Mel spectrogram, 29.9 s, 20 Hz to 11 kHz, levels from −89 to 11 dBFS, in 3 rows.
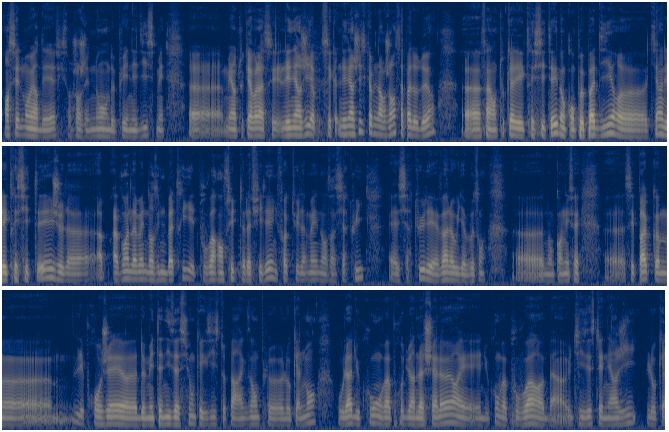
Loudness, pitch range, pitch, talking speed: -35 LUFS, 115-130 Hz, 120 Hz, 245 wpm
